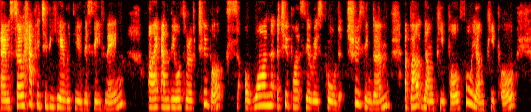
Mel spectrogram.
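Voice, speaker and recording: In a London accent, a woman speaks at a moderate pace with a fairly high pitch, lively intonation and very even loudness. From East London, England. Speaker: book show host and author. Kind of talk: casual interview chat.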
